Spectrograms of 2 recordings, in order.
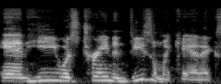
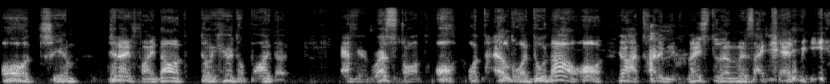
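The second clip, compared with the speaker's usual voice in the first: put-on thick German accent; 3 semitones lower than usual. Speaker quotes a man telling him a story, in a thick German accent. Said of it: "He's not only a thick German accent".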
